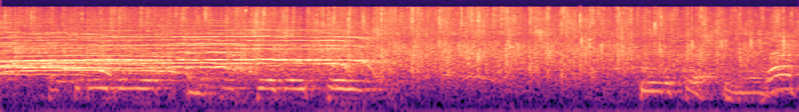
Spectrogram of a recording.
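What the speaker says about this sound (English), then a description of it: "A round of applause for those leaving the ring." Crowd applause and cheering around a championship dog show ring, sustained and loud at first, easing midway, then swelling again, with voices and a tonal whistle-like sound over it.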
